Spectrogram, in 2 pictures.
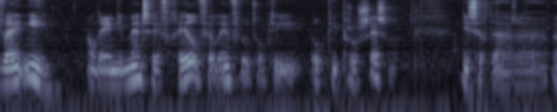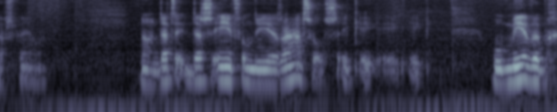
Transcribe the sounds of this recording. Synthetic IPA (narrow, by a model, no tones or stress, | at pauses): ʋɛjtni | a̰lˠeːndimɛnsənhefəheːlˠfḛːlˠɪ̰nflutʰɔpdḭɔp̚d̥iprosɛsən | disɪxda̰ːrafspɛ̰lˠən | nodɔtdɔtɪseːnfɔndiraːtsə̰lˠsɪkkhumɪərʋəbə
